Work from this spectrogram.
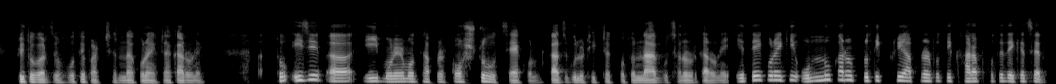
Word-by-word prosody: কৃতকার্য 110 Hz, -3 st, +2 dB
হতে 105 Hz, +3 st, -2 dB
পারছেন 95 Hz, 0 st, -7 dB
না, 90 Hz, -, +3 dB
কোন 95 Hz, -, 0 dB
একটা 90 Hz, +1 st, -6 dB
কারণে। 90 Hz, -1 st, 0 dB, 0.6 s
আ -, -, -17 dB
তো 175 Hz, -, +4 dB, 0.2 s
এই -, -, +6 dB
যে 220 Hz, -, +6 dB, 0.2 s
আ -, -, +7 dB, 0.3 s
এই 150 Hz, -, +4 dB
মনের 135 Hz, +1 st, +3 dB
মধ্যে 130 Hz, 0 st, 0 dB
আপনার 120 Hz, -2 st, -7 dB
কষ্ট 125 Hz, -2 st, -1 dB
হচ্ছে, 105 Hz, -3 st, -6 dB
এখন 85 Hz, -, -12 dB, 0.2 s
কাজগুলো 100 Hz, +1 st, +1 dB
ঠিকঠাক -, -, -8 dB
মতো -, -, -8 dB
না 95 Hz, -, +8 dB
গোছানোর 90 Hz, -1 st, -4 dB
কারণে। 90 Hz, +1 st, -1 dB, 0.2 s
এতে 195 Hz, +7 st, +3 dB
করে 205 Hz, 0 st, +4 dB
কি 205 Hz, -, -1 dB
অন্য 170 Hz, +6 st, +2 dB
কারো 205 Hz, 0 st, +3 dB
প্রতিক্রিয়া 180 Hz, +1 st, +1 dB
আপনার 155 Hz, -1 st, 0 dB
প্রতি 160 Hz, 0 st, -4 dB
খারাপ 145 Hz, 0 st, +4 dB
হতে 155 Hz, -, -5 dB
দেখেছেন? 145 Hz, 0 st, 0 dB
125 Hz, 205 wpm, -26 LUFS, 95-155 Hz, 0.6 s, না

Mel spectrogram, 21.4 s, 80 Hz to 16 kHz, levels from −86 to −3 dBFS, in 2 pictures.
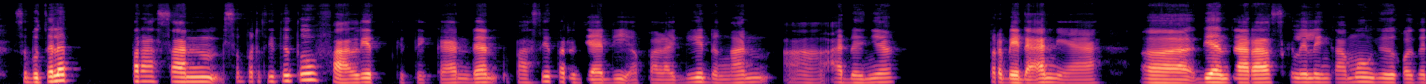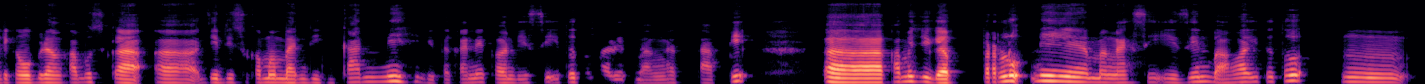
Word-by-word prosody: sebetulnya 210 Hz, +7 st, +6 dB, 0.5 s
perasaan 200 Hz, -2 st, +3 dB
seperti 200 Hz, +2 st, -10 dB
itu 230 Hz, -, +1 dB
tuh, 275 Hz, +1 st, +5 dB
valid 175 Hz, -, +2 dB
gitu 150 Hz, -2 st, -18 dB
kan, 155 Hz, +2 st, -4 dB
dan 175 Hz, 0 st, +2 dB
pasti 170 Hz, +5 st, -6 dB
terjadi, 155 Hz, -6 st, -4 dB
apalagi 145 Hz, +6 st, -5 dB
dengan, 160 Hz, +4 st, -5 dB, 0.2 s
eee, 155 Hz, -1 st, -11 dB
adanya 165 Hz, +3 st, -4 dB, 0.7 s
perbedaan 170 Hz, -2 st, +4 dB
ya. 140 Hz, 0 st, -6 dB, 0.3 s
Eee, 155 Hz, -2 st, +3 dB
di 175 Hz, -, +6 dB
antara 165 Hz, 0 st, +7 dB
sekeliling 175 Hz, 0 st, -2 dB
kamu 165 Hz, +3 st, -5 dB, 0.2 s
gitu, 170 Hz, -, +1 dB
kalau 160 Hz, -, -4 dB
tadi 165 Hz, -1 st, -8 dB
kamu 160 Hz, 0 st, -3 dB
bilang, 160 Hz, 0 st, -5 dB
kamu 160 Hz, +2 st, -13 dB
suka, 160 Hz, -4 st, -3 dB
eee, 155 Hz, -2 st, -6 dB
jadi 165 Hz, 0 st, -10 dB
suka 165 Hz, +1 st, -18 dB
membandingkan 155 Hz, +1 st, -8 dB, 0.2 s
nih, 220 Hz, -1 st, -1 dB, 0.2 s
gitu -, -, -27 dB
kan, 155 Hz, +2 st, -13 dB
kondisi 155 Hz, -1 st, -14 dB
itu -, -, -14 dB
tuh, 185 Hz, +1 st, -22 dB
valid 150 Hz, -1 st, -17 dB
banget. 140 Hz, +2 st, -18 dB
Tapi, 145 Hz, +9 st, -10 dB, 0.7 s
eee, 170 Hz, -2 st, +6 dB
kamu 195 Hz, +2 st, -6 dB
juga 160 Hz, -5 st, +4 dB, 0.3 s
perlu 210 Hz, +5 st, +3 dB
nih, 220 Hz, -4 st, +3 dB
mengasih 165 Hz, 0 st, -9 dB, 0.2 s
izin 195 Hz, +4 st, -9 dB
bahwa 175 Hz, +4 st, -6 dB
itu 200 Hz, +1 st, -14 dB
tuh, 240 Hz, +3 st, -1 dB, 0.3 s
mmm, 180 Hz, -4 st, -6 dB
165 Hz, 150 wpm, -22 LUFS, 155-185 Hz, 0.7 s, antara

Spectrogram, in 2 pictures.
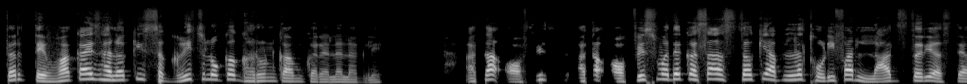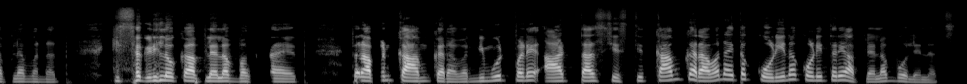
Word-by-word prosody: तर 205 Hz, +4 st, +1 dB, 0.2 s
तेव्हा 150 Hz, +3 st, +4 dB
काय 240 Hz, +1 st, +6 dB
झालं 210 Hz, -4 st, +2 dB
की 250 Hz, -, -6 dB
सगळीच 200 Hz, -, -4 dB
लोकं 230 Hz, 0 st, +2 dB
घरून 155 Hz, +1 st, -6 dB
काम 140 Hz, -2 st, -1 dB
करायला 120 Hz, -2 st, -9 dB
लागले. 105 Hz, -2 st, -14 dB, 0.9 s
आता -, -, +2 dB, 0.2 s
ऑफिस 205 Hz, -, -7 dB, 0.2 s
आता 150 Hz, -1 st, -1 dB, 0.2 s
ऑफिसमध्ये 220 Hz, -, +1 dB
कसं 240 Hz, +1 st, +3 dB
असतं 225 Hz, +1 st, 0 dB
की 250 Hz, -, -2 dB
आपल्याला 210 Hz, 0 st, +2 dB
थोडीफार 185 Hz, +6 st, +1 dB
लाज 150 Hz, 0 st, -3 dB
तरी 180 Hz, 0 st, +1 dB
असते 140 Hz, -1 st, -3 dB
आपल्या 135 Hz, 0 st, -7 dB
मनात, 120 Hz, -3 st, -17 dB, 0.6 s
की 165 Hz, -, -8 dB
सगळी 175 Hz, +1 st, +2 dB
लोकं 180 Hz, -2 st, +2 dB
आपल्याला 155 Hz, -1 st, +4 dB
बघतायेत. 135 Hz, -1 st, -6 dB, 0.6 s
तर 180 Hz, -, +3 dB
आपण 185 Hz, +3 st, +5 dB
काम 155 Hz, 0 st, +5 dB
करावं. 130 Hz, -3 st, -3 dB
निमूटपणे 185 Hz, +4 st, -2 dB
8 160 Hz, +1 st, +3 dB
तास 165 Hz, -1 st, +3 dB
शिस्तीत 170 Hz, +1 st, -10 dB
काम 195 Hz, +4 st, +3 dB
करावं, 180 Hz, -3 st, +4 dB
नाहीतर 230 Hz, 0 st, -2 dB
कोणी 170 Hz, -1 st, -1 dB
ना 230 Hz, -, -2 dB
कोणीतरी 195 Hz, 0 st, -3 dB
आपल्याला 130 Hz, -5 st, -4 dB
बोलेलच. 110 Hz, -9 st, -13 dB
165 Hz, 145 wpm, -22 LUFS, 140-200 Hz, 0.9 s, काय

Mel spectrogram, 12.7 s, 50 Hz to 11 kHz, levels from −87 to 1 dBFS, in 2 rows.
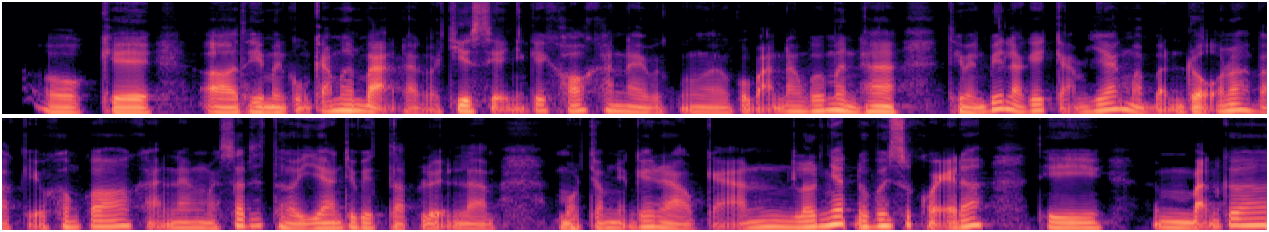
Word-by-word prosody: OK. 100 Hz, -2 st, -1 dB, 0.5 s
Ờ, 100 Hz, -1 st, +3 dB
thì 105 Hz, +1 st, +1 dB
mình 100 Hz, -1 st, +2 dB
cũng 95 Hz, -, -5 dB
cám 115 Hz, +5 st, +1 dB
ơn 125 Hz, -, +4 dB
bạn 105 Hz, -, +4 dB
đã -, -, -5 dB
có 130 Hz, -, -9 dB
chia 120 Hz, +2 st, +4 dB
sẻ 115 Hz, -, -3 dB
những -, -, -8 dB
cái 130 Hz, -, 0 dB
khó 125 Hz, -1 st, 0 dB
khăn 130 Hz, -3 st, -3 dB
này, 105 Hz, -3 st, 0 dB
ờ, 95 Hz, -2 st, -3 dB
của -, -, -3 dB
bạn -, -, -4 dB
đang 110 Hz, 0 st, -1 dB
với 120 Hz, -, +2 dB
mình 130 Hz, -5 st, +4 dB
ha. 110 Hz, +1 st, +3 dB, 0.2 s
Thì -, -, -1 dB
mình 95 Hz, -1 st, +2 dB
biết 155 Hz, -, +3 dB
là -, -, +2 dB
cái 130 Hz, -, +2 dB
cảm 105 Hz, -6 st, -7 dB
giác 140 Hz, +7 st, +2 dB
mà 120 Hz, -10 st, +1 dB
bận 105 Hz, -, -5 dB
rộn 105 Hz, +4 st, +1 dB
á, 135 Hz, 0 st, +3 dB
và, 90 Hz, -, -4 dB
kiểu, 135 Hz, +6 st, -8 dB
không 120 Hz, -1 st, -3 dB
có 130 Hz, +3 st, +2 dB
khả 135 Hz, -, -8 dB
năng 110 Hz, 0 st, -2 dB
mà 100 Hz, -, -3 dB
sắp 140 Hz, +7 st, 0 dB
xếp 145 Hz, -, -3 dB
thời 95 Hz, -7 st, -1 dB
gian 100 Hz, 0 st, +2 dB
cho 115 Hz, -, -1 dB
việc 100 Hz, -1 st, -2 dB
tập -, -, -4 dB
luyện -, -, -2 dB
là 90 Hz, -2 st, -3 dB, 0.3 s
một -, -, -2 dB
trong 100 Hz, -, -2 dB
những 105 Hz, -, -4 dB
cái 125 Hz, -, +1 dB
rào 95 Hz, -7 st, -1 dB
cản 115 Hz, +5 st, -2 dB
lớn 125 Hz, +4 st, +3 dB
nhất 180 Hz, +2 st, +6 dB
đối 125 Hz, -, +2 dB
với 140 Hz, +2 st, +4 dB
sức -, -, -2 dB
khỏe -, -, 0 dB
đó. 145 Hz, +5 st, +4 dB, 0.3 s
Thì, 105 Hz, -2 st, +2 dB, 0.2 s
ừm, 110 Hz, -2 st, 0 dB
bạn -, -, +1 dB
có, 155 Hz, -, +2 dB
115 Hz, 325 wpm, -24 LUFS, 100-125 Hz, 0.5 s, nhất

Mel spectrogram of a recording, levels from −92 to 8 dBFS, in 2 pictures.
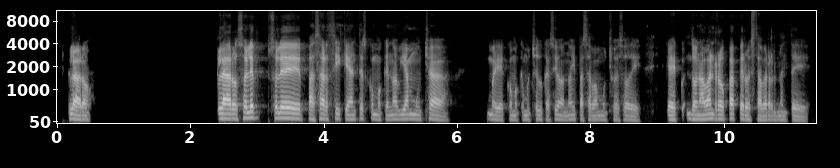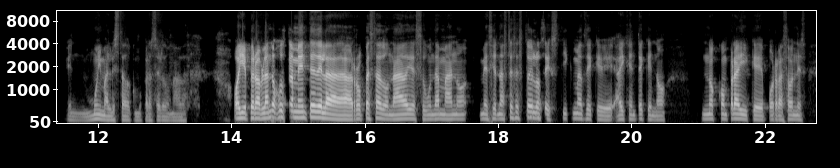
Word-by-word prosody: Claro. -, -, +2 dB, 1.8 s
Claro, 140 Hz, -2 st, +5 dB
suele 165 Hz, +3 st, +2 dB
suele 155 Hz, -2 st, +5 dB
pasar, 130 Hz, +1 st, -1 dB
sí, 145 Hz, -, -6 dB
que 130 Hz, -, -2 dB
antes 125 Hz, +3 st, -6 dB
como 130 Hz, -3 st, -11 dB
que 125 Hz, -, -9 dB
no 130 Hz, -, -6 dB
había 135 Hz, +1 st, -4 dB
mucha 125 Hz, -5 st, -5 dB, 0.5 s
me 115 Hz, -4 st, -7 dB
como 115 Hz, -2 st, -12 dB
que -, -, -17 dB
mucha 120 Hz, +2 st, -12 dB
educación, 125 Hz, -1 st, -10 dB
¿no? 120 Hz, -, -10 dB
Y 125 Hz, -, -12 dB
pasaba 115 Hz, -4 st, -9 dB
mucho 115 Hz, 0 st, -15 dB
eso 115 Hz, +1 st, -10 dB
de 100 Hz, -4 st, -11 dB, 0.3 s
que 120 Hz, -2 st, -2 dB
donaban 130 Hz, 0 st, -1 dB
ropa, 130 Hz, +2 st, -2 dB
pero 120 Hz, -, -2 dB
estaba 115 Hz, -1 st, -6 dB
realmente 110 Hz, -3 st, -11 dB, 0.2 s
en 100 Hz, -2 st, -19 dB
muy 135 Hz, +6 st, -7 dB
mal 110 Hz, -3 st, -6 dB
estado 105 Hz, +1 st, -10 dB
como 100 Hz, 0 st, -19 dB
para 95 Hz, 0 st, -14 dB
ser 105 Hz, +1 st, -14 dB
donada. 95 Hz, -2 st, -16 dB, 0.7 s
Oye, 155 Hz, +1 st, +7 dB
pero 160 Hz, -1 st, +5 dB
hablando 155 Hz, +4 st, +5 dB
justamente 180 Hz, -1 st, +5 dB
de 170 Hz, -1 st, +10 dB
la 125 Hz, -5 st, +7 dB
ropa 135 Hz, +3 st, -1 dB
esta 155 Hz, +2 st, +1 dB
donada 130 Hz, 0 st, +2 dB
y -, -, -2 dB
de 135 Hz, -, -3 dB
segunda 130 Hz, +2 st, -5 dB
mano, 130 Hz, 0 st, -4 dB
mencionaste 135 Hz, +3 st, -6 dB
esto 165 Hz, +1 st, -6 dB
de 170 Hz, -, +2 dB
los 155 Hz, -2 st, -3 dB
estigmas 145 Hz, 0 st, -7 dB
de 135 Hz, -2 st, -7 dB
que 115 Hz, -2 st, -7 dB
hay 125 Hz, -, -3 dB
gente 130 Hz, +1 st, -8 dB
que 125 Hz, -, -8 dB
no 110 Hz, -1 st, -9 dB, 0.5 s
no 135 Hz, +1 st, -6 dB
compra 140 Hz, +1 st, +1 dB
y 130 Hz, -2 st, -3 dB
que 115 Hz, -2 st, -4 dB
por 120 Hz, 0 st, -6 dB
razones. 120 Hz, -1 st, -6 dB
130 Hz, 180 wpm, -22 LUFS, 115-140 Hz, 1.8 s, de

